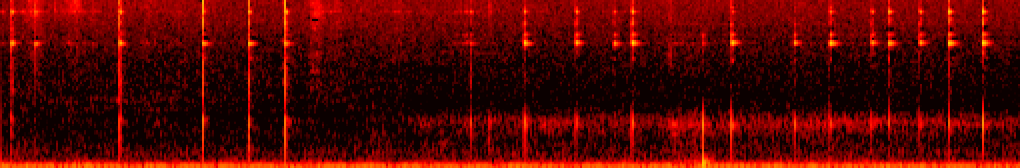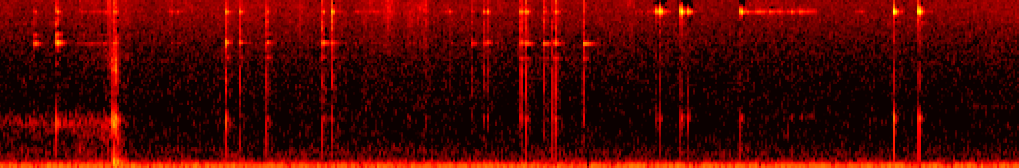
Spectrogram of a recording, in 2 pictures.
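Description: A clear glass bottle is tapped over and over in an irregular rhythm, giving short, bright glassy clinks that die away almost at once. The taps are quiet and sit over a steady low hum.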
